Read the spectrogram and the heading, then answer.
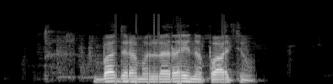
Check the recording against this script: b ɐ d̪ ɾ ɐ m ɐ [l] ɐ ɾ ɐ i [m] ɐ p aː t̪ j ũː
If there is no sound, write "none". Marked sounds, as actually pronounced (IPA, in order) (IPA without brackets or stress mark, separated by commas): l, n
